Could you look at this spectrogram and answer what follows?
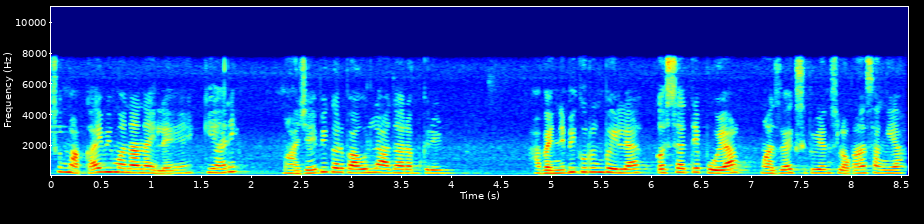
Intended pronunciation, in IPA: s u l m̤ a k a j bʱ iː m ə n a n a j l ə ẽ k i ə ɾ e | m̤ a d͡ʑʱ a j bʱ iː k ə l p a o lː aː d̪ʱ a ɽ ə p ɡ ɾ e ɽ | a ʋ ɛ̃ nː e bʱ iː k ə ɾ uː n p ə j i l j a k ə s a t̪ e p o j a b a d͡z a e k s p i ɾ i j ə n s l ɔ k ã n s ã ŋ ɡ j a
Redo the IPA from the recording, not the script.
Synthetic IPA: s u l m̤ a k a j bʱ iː m ə n a n a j l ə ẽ k i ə ɾ e | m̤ a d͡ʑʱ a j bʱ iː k ə ɾ p a u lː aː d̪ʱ a ɾ ə p ɡ ɾ e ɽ | a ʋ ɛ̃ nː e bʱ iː k ə ɾ uː n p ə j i l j a k ə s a t̪ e p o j a m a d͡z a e k s p i ɾ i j ə n s l ɔ k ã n s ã ŋ ɡ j a

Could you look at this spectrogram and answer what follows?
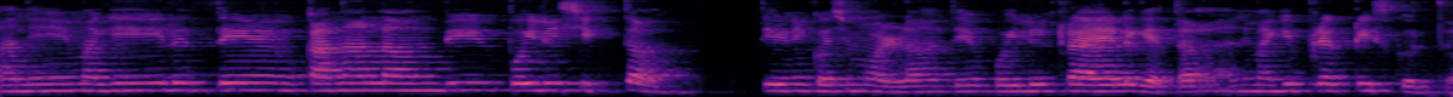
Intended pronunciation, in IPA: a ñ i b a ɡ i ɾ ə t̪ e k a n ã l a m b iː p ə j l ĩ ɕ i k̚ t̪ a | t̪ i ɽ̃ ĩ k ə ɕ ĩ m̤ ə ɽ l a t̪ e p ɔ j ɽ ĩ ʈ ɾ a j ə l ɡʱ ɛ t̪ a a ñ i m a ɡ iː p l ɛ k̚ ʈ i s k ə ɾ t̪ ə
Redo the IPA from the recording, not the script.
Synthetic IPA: a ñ i m a ɡ i ɾ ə t̪ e k a n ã l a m b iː p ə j l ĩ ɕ i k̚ t̪ a | t̪ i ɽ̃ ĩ k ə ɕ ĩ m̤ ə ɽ l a t̪ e p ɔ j l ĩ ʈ ɾ a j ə l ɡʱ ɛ t̪ a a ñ i m a ɡ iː p ɾ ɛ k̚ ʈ i s k ə ɾ t̪ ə

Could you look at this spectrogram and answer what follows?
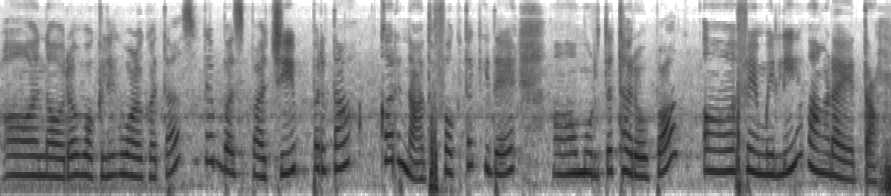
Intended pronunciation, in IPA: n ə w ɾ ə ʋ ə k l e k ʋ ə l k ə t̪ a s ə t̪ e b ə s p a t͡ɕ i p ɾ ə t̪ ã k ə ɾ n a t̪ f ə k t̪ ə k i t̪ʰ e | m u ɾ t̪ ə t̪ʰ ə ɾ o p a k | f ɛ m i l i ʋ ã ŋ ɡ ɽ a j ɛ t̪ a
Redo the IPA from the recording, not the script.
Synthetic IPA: n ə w ɾ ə ʋ ə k l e k ʋ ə ɭ k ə t̪ a s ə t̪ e b ə s p a t͡ɕ i p ɾ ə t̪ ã k ə ɾ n a t̪ f ə k t̪ ə k i t̪ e | m u ɾ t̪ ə t̪ʰ ə ɾ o p a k | f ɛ m i l i ʋ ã ŋ ɡ ɽ a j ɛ t̪ a

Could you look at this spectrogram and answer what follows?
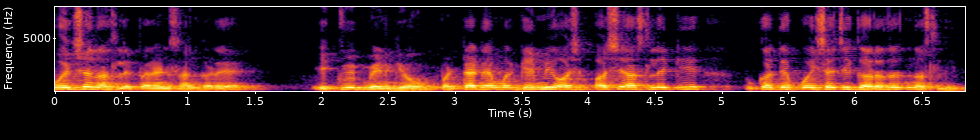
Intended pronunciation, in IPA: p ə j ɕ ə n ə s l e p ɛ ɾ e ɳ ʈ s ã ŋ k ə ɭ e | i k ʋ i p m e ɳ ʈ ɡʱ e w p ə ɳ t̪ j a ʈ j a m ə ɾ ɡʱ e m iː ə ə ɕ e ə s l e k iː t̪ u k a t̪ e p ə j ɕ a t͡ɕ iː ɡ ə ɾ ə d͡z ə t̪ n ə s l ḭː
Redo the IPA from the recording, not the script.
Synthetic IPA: p ə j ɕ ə n ə s l e p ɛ ɾ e ɳ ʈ s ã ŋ k ə ɽ e | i k ʋ i p m e ɳ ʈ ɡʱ e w p ə ɳ t̪ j a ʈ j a m ə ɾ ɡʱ e m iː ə ə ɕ e ə s l e k iː t̪ u k a t̪ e p ə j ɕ a t͡ɕ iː ɡ ə ɾ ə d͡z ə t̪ n ə s l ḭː

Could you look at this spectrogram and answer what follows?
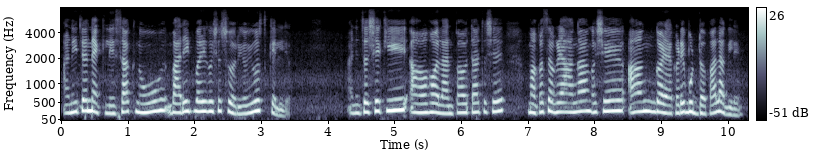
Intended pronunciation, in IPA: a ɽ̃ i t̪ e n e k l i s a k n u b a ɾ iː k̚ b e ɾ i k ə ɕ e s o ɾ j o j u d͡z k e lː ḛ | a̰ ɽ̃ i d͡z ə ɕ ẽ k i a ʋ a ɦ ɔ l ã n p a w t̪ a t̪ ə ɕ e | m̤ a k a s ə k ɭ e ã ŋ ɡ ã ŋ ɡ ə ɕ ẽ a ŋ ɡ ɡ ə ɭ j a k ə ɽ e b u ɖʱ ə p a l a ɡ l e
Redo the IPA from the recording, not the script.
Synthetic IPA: a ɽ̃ i t̪ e n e k l i s a k n u b a ɾ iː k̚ b a ɾ i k ə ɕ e s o ɾ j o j u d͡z k e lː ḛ | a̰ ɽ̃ i d͡z ə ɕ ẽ k i a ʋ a ɦ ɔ l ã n p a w t̪ a t̪ ə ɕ e | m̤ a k a s ə ɡ ɭ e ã ŋ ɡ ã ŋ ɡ ə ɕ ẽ a ŋ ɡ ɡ ə ɭ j a k ə ɽ e b u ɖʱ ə p a l a ɡ l e

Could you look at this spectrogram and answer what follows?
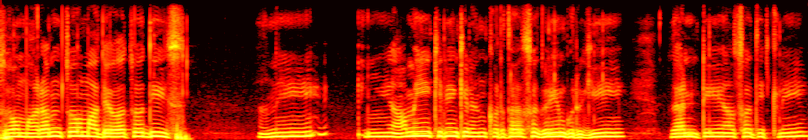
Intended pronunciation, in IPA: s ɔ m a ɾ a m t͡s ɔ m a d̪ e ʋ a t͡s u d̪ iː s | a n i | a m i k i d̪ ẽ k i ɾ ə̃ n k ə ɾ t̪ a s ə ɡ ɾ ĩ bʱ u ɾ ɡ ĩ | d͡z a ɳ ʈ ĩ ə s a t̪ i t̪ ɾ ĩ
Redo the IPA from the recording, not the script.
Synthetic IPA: s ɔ m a ɾ a m t͡s ɔ m a d̪ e ʋ a t͡s ɔ d̪ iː s | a n i | a m i k i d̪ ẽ k i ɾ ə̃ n k ə ɾ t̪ a s ə ɡ ɭ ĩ bʱ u ɾ ɡ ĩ | d͡z a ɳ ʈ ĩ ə s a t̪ i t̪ l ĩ

